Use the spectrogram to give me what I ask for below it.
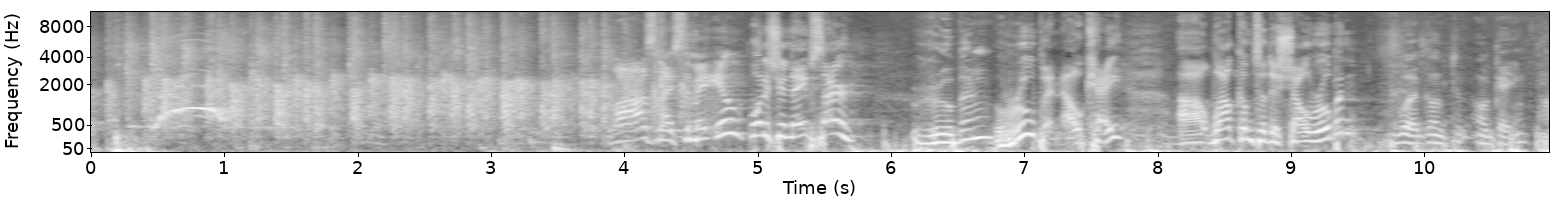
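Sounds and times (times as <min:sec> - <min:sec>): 
audience clapping for a volunteer coming on stage at a live show: 0:00.0 - 0:04.8
speech: 0:03.9 - 0:10.9.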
